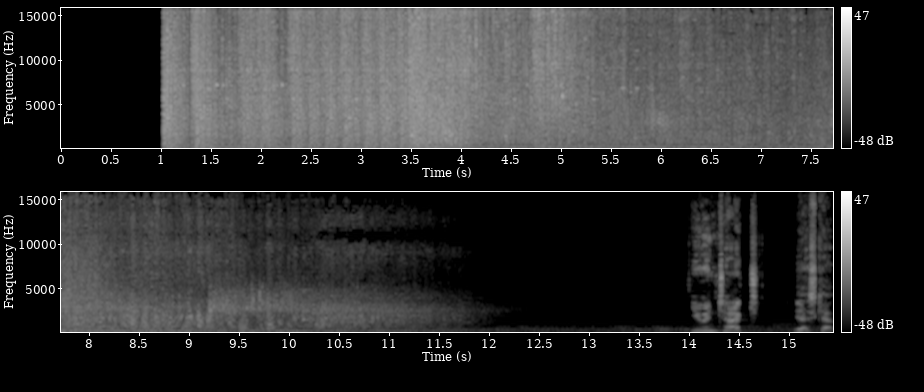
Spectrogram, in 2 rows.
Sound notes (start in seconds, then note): 3.7 falling rocks; 6.1 gunshots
